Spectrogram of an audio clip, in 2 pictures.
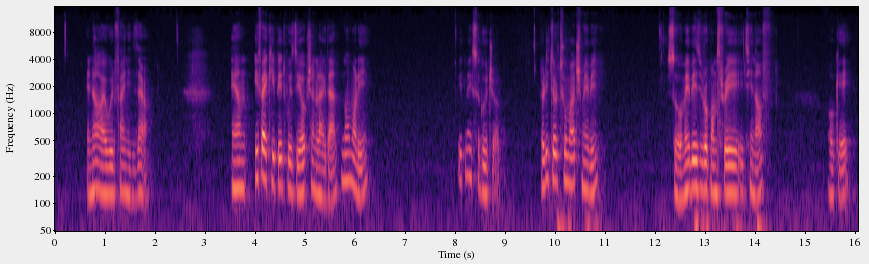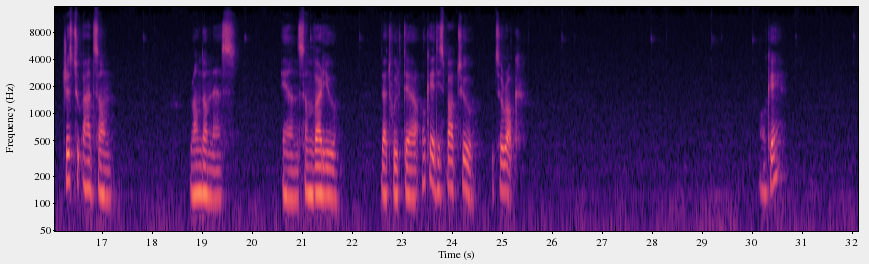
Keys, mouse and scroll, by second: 2.0-6.2 middle drag, 6.2-8.6 drag, 8.6 middle click, 10.6 ctrl+z, 14.8-19.9 drag, 20.0-28.0 drag.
